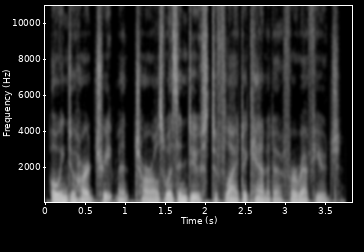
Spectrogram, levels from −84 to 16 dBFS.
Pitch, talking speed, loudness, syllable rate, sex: 155 Hz, 205 wpm, -16 LUFS, 6.2 syllables/s, female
